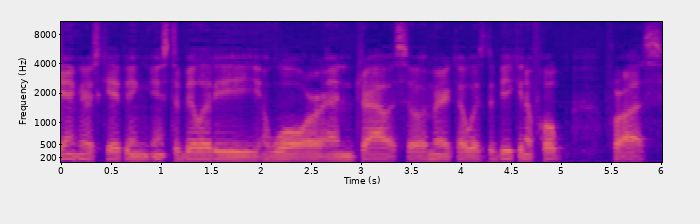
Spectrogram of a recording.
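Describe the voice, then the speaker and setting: A man's very deep, low voice in a monotone, flat intonation, set against a quiet background. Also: moderate pace. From Sudan. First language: not English. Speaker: city council candidate. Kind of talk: interview.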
